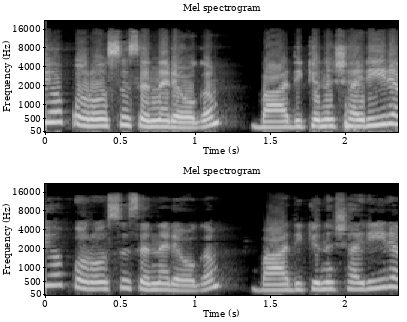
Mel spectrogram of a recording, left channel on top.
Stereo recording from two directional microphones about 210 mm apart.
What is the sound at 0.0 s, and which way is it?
A woman's voice, 30° left (ahead or behind).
